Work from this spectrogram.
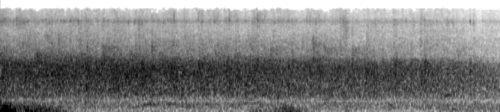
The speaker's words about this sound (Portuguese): Você pode aplaudir o Senhor por mais uma criança saudável no nosso meio?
